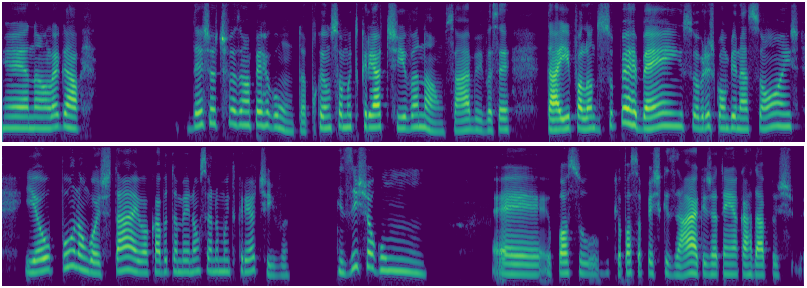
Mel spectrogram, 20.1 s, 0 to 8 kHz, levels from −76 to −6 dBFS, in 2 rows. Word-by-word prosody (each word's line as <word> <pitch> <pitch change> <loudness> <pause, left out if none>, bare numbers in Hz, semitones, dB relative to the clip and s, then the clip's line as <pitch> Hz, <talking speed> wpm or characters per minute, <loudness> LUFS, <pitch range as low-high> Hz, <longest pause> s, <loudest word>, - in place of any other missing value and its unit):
É 205 0 +1
não, 200 0 -1
legal 215 -2 +4 1.3
Deixa 255 +8 -1
eu - - -3
te - - +1
fazer 270 -2 -2
uma 255 0 +2
pergunta, 215 -12 -3
porque 180 - -6
eu 205 - +2
não 210 - -2
sou 225 +2 -1
muito 225 0 -6
criativa 220 -2 +3
não, 160 -9 -3
sabe. 175 +3 -1
Você 175 +3 -2 0.4
está 180 -1 +6
aí 185 +3 +7
falando 200 -1 +2
super 250 +5 +4
bem 235 +4 +4
sobre 215 -1 -3
as 230 - -3
combinações, 210 +3 -1 0.4
e 200 -1 -7
eu, 220 +4 +2
por 275 +6 -5
não 245 -5 -1
gostar, 220 +5 +2
eu 200 - -3
acabo 205 +2 -3
também 205 0 -7
não 215 - -6
sendo 215 -1 -7
muito 215 0 -10
criativa. 170 -9 -8 0.6
Existe 265 +10 -3
algum, 225 -7 -5 0.8
eh, 170 -1 0
eu - - -13
posso 190 -2 -2
que - - -15
eu - - -7
possa 190 -1 -3
pesquisar, 180 -1 +2
que 180 - -8
já 175 0 -4
tenha 175 -1 -2
cardápios 165 -1 -3
205 Hz, 150 wpm, -24 LUFS, 180-225 Hz, 1.3 s, aí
